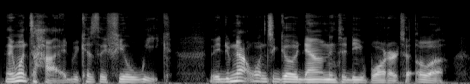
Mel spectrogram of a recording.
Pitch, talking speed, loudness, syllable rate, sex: 110 Hz, 255 wpm, -18 LUFS, 6.0 syllables/s, male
